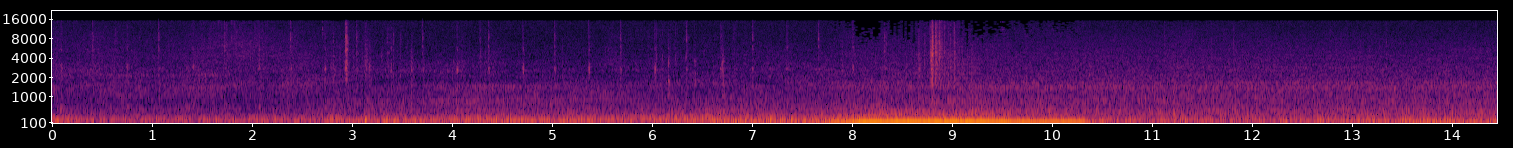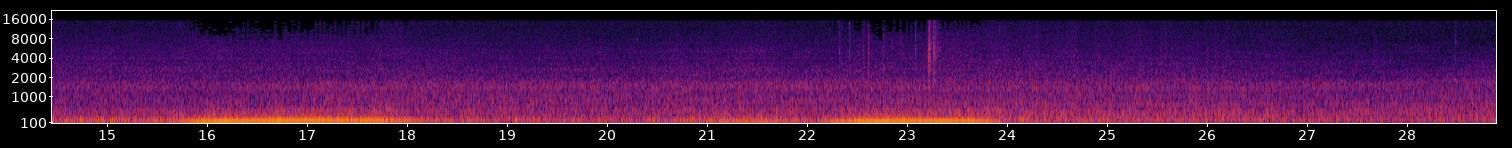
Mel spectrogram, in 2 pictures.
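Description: A car engine pulling harder three times, each time for about two seconds, its note rising and then falling in pitch, over steady road and tyre noise inside a moving car.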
